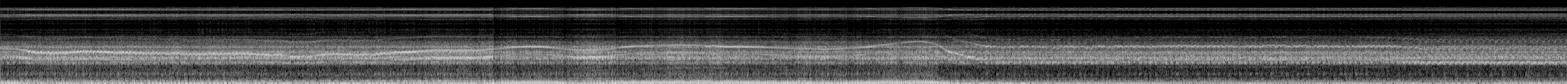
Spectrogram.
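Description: Touring motorcycle heard from on board at low speed: engine hum with a whine that rises and falls with the throttle. About nine and a half seconds in it drops to a steady, slightly quieter idle as the bike comes to a stop.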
